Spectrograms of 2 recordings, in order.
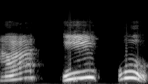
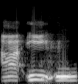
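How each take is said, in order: First: The three syllables are said slowly. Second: The three syllables are said quickly. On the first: The speaker calls it wrong. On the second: The speaker calls it right.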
